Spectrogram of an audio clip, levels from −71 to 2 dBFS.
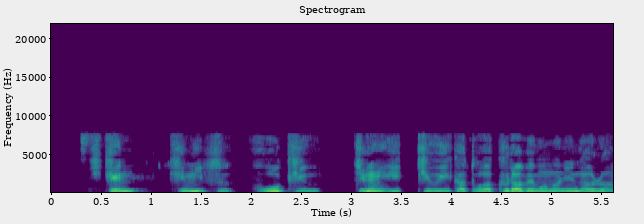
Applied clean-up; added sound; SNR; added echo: neural mask model Resemble Enhance denoiser.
